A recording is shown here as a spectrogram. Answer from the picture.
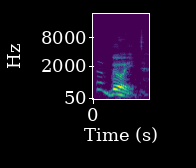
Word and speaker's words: Bowie: i have no idea how to pronounce it so buoy oh good so i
